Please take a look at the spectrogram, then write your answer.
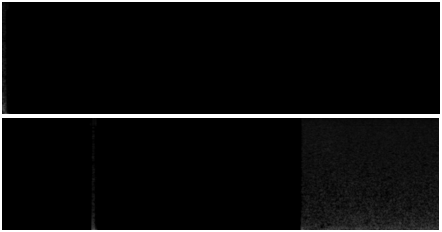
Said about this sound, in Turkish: Sizin sesiniz bir gitti ama. Ben şimdi duyuyorum sizi.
